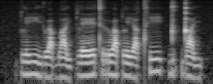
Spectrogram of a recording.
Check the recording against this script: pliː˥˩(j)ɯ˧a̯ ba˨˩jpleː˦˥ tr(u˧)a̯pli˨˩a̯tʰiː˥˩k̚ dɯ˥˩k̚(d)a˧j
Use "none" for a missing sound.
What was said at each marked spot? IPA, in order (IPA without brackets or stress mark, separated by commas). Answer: j, u˧, d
